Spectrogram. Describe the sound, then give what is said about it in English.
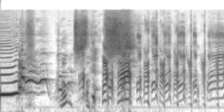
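A tiny dog held on someone's chest lets out many piercing, high-pitched yips and whimpering barks. The cries come in a rapid, uneven run, loud and shrill throughout. “She shouldn't talk with a dog on her chest. Yeah. It's just a small dog. Just a tiny, loud, ear piercing.”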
